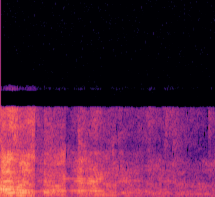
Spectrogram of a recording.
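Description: Indistinct chatter: people's voices talking in a large room, one voice clear at the start, then quieter murmuring voices.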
